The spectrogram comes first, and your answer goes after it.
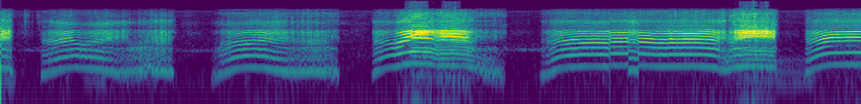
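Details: Fighting cat delivers a run of strained, harmonic yowls that climb and sag, some stretched over two seconds, the later ones harsher and louder, with brief gaps between.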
